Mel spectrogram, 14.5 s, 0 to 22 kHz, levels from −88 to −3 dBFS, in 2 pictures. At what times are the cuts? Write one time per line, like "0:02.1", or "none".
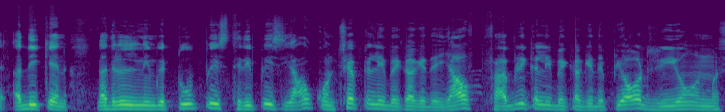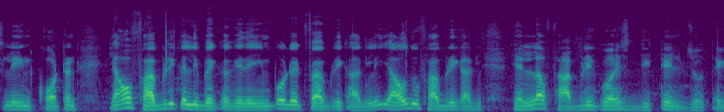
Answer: none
